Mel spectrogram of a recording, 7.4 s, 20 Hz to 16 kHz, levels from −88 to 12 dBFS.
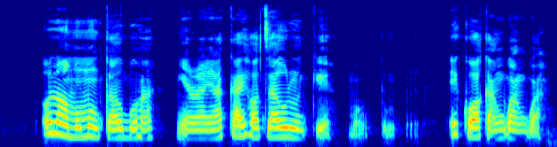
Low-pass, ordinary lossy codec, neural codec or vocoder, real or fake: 14.4 kHz; none; none; real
